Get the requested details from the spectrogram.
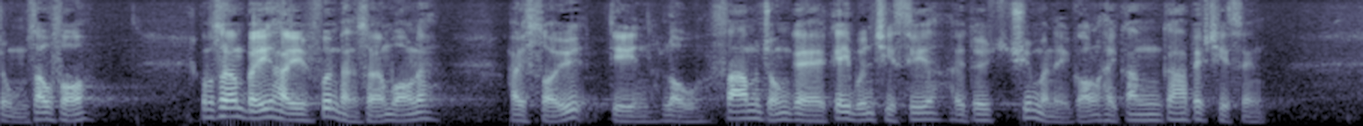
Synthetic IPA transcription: t͡sʊ˨ŋm̩˨˩sɐ˥wfɔː˨˥ | kɐ˨˥msœː˥ŋpe˨˥jɦɐ˨jfuː˥npʰɐ˨˩nsœː˨˧ŋwɔː˨˧˥ŋlɛː˥ | hɐ˨jsɵ˨˥ɥt̪iː˨nlo˨wsaː˥mt͡sʊ˨˥ŋkɛː˧ke˥jpu˨˥nt͡sʰiː˧t̚siː˥ɛ˥hɐ˨jt̪ɵ˧ɥt͡ʃʰy˥nmɐ˨˩nle˨˩kɔː˨˥ŋ˥hɐ˨jkɐ˧ŋkaː˥pɪ˥k̚t͡sʰiː˧t̚sɪ˧ŋ

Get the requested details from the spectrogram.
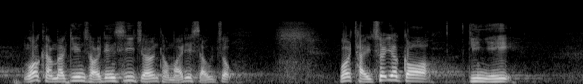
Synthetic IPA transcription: ŋɔː˨˧kʰɐ˨nmɐ˨t̚kiː˧nt͡ʃʰɔː˨˩jt̪ɪ˧ŋsiː˥t͡ʃœː˨˥ŋt̪ʰʊ˨˩ŋmaː˨˩jt̪iː˥sɐ˨˥wt͡sʊ̰˥k̚ | ŋɔː˨˧t̪ʰɐ˨˩jt͡ʃʰɵ˥t̚jɐ˥t̚kɔː˧kiː˧njiː˨˧

